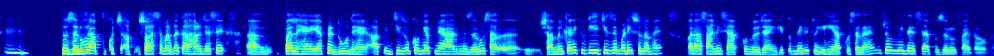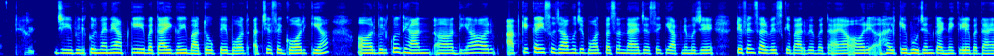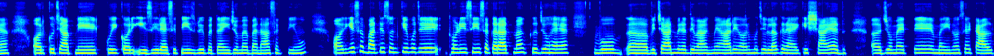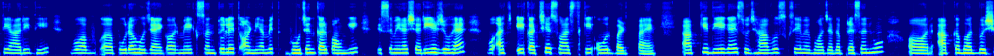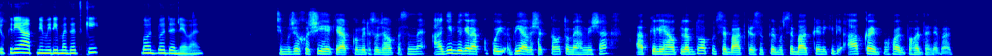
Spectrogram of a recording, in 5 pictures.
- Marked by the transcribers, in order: in English: "सर्विस"; in English: "क्विक"; in English: "इज़ी रेसिपीज़"; tapping
- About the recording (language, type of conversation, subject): Hindi, advice, आप नियमित और संतुलित भोजन क्यों नहीं कर पा रहे हैं?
